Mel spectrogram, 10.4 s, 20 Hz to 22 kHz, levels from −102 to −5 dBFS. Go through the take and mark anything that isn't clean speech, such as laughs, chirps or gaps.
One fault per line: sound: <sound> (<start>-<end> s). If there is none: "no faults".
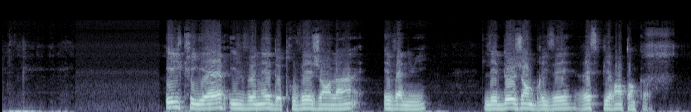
no faults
